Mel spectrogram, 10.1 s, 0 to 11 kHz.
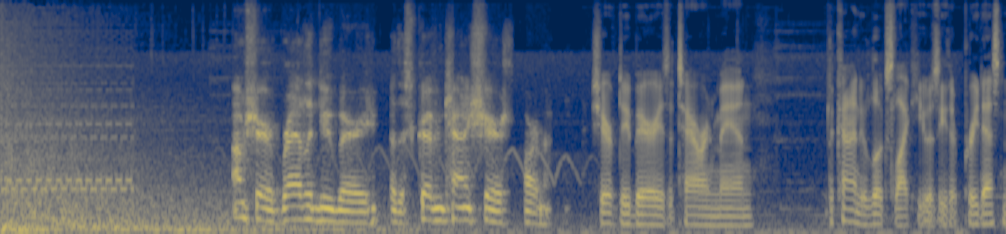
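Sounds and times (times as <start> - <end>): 
telephone ringing with a steady electronic tone: 0.0 - 1.4
low rumble: 0.0 - 4.5
speech: 2.4 - 7.7, 8.3 - 10.0.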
